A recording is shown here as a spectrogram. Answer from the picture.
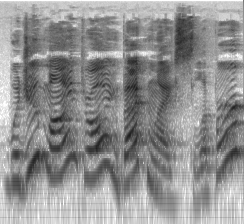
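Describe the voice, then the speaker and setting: Putting on a gruff character voice, a woman speaks high and fairly slowly with very wide pitch swings. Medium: read story.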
